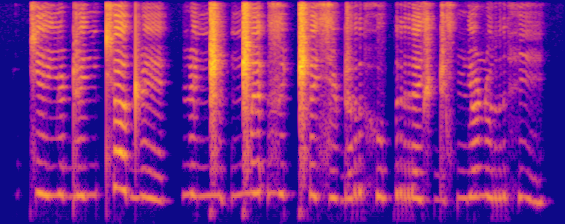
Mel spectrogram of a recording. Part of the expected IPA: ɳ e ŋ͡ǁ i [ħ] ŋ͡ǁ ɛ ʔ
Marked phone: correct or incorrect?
incorrect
